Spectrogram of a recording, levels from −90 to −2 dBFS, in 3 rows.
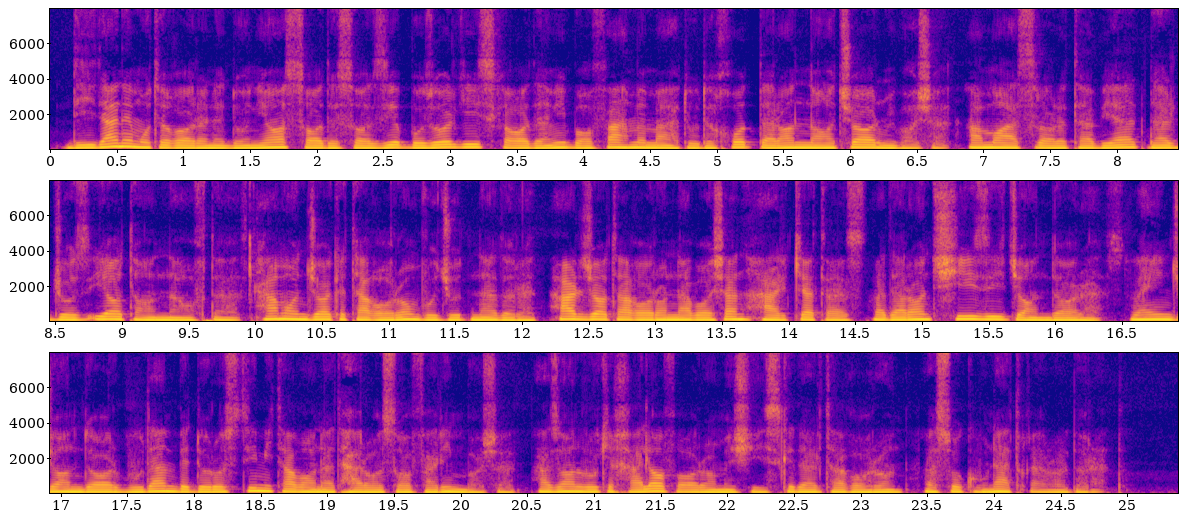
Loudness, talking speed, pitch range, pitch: -15 LUFS, 160 wpm, 120-135 Hz, 125 Hz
